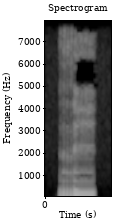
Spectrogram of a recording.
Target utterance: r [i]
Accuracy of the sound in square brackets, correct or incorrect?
correct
